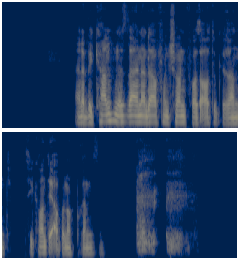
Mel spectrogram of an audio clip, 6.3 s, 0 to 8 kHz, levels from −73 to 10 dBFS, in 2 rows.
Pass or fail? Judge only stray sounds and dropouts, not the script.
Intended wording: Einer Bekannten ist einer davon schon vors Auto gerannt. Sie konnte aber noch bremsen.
fail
